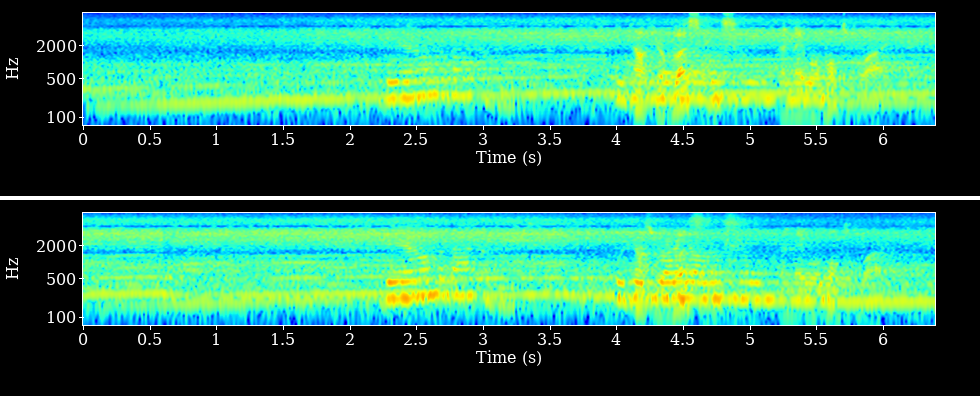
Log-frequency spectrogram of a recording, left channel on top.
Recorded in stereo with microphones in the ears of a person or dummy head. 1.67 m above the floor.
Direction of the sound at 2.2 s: 25° right (ahead or behind).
